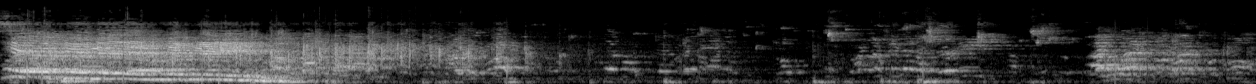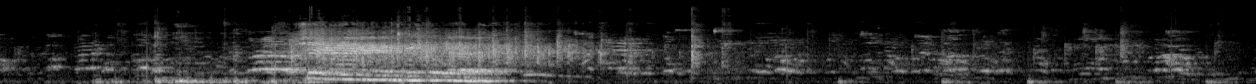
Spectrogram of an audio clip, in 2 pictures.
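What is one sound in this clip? A basketball bounces on a hard court, echoing in a large hall.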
